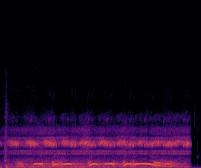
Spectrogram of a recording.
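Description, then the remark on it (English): An owl gives its rhythmic 'who cooks for you, who cooks for you all' call, a series of hooting notes rising and falling, ending with a drawn-out final hoot, heard clearly over a steady background hum of insects or ambient noise. “you were talking about those mnemonics that we put to those owls, and this one I love is that that who cooks for you? Who cooks for you all?”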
